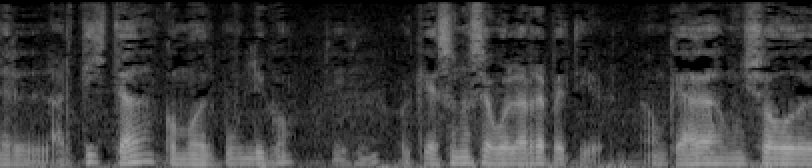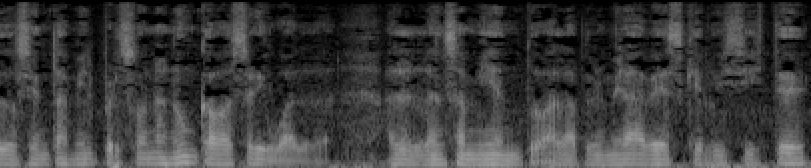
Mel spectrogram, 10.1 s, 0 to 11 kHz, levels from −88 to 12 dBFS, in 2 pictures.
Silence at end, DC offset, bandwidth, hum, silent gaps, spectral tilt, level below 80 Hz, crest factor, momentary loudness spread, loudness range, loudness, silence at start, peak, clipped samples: 0 s; under 0.1%; 10.5 kHz; none; none; -4.5 dB/octave; -48 dBFS; 18 dB; 15 LU; 3 LU; -32 LUFS; 0 s; -14 dBFS; under 0.1%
